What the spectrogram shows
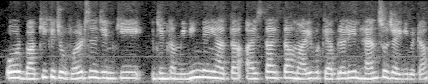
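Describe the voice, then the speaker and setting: Husky woman teaching grammar patiently. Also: fairly high pitch, fairly even intonation, dark tone, rough recording. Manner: patient, explaining step by step, mixing in English terms. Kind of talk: online grammar lecture.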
